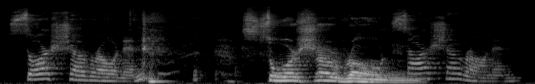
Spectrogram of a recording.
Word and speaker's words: Saoirse: Atonement is with Keira Knightley and James McAvoy, and then you say her name, Saoirse Ronan is how you say her name, but it's Oh, yeah.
